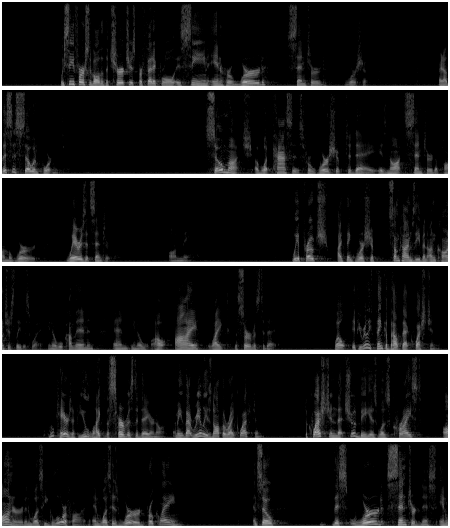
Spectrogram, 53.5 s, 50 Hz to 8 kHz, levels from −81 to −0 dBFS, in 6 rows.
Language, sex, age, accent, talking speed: English, male, 30-49, American, 130 wpm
